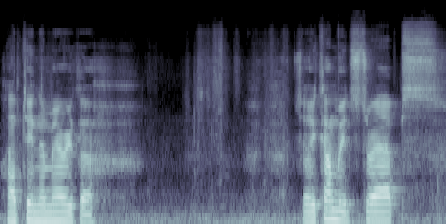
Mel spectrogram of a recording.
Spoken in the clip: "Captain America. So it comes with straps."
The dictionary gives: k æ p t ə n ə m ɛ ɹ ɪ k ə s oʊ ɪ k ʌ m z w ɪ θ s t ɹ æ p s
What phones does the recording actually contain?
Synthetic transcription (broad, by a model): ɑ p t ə n ə m ɛ ɹ ɪ k ə s oʊ ɪ k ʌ m w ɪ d s t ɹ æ p s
